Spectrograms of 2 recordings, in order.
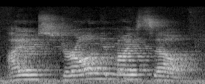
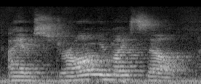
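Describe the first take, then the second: First: It is said in a loud, strong voice. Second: It is said softer but still intensely. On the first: "first in a strong voice" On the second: "a little softer, but with still with great intensity"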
